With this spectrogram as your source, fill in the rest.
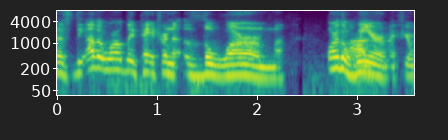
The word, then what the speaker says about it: wyrm: for the worm i've i've heard it pronounced worm wear uh vorm even uh i like it i like worm i like it with the vm actually but that's something weird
